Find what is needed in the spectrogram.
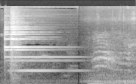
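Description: A single bright bell-like ding, struck once and ringing out, fading over about a second; it matches the hand-wipe cut and sounds like an added transition sound effect. After a cut, steady outdoor background noise and a girl's voice come in near the end.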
